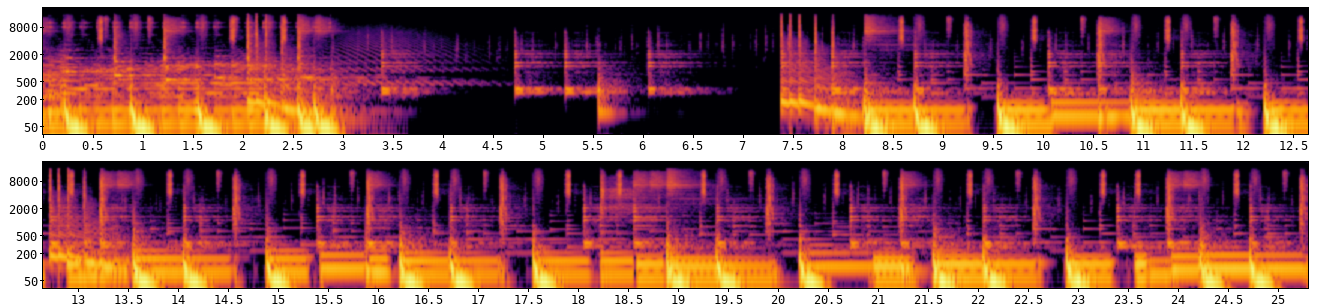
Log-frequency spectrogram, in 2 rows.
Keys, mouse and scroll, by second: 0.2-0.7 scroll down 1, 1.0 scroll up 1, 1.8 click, 5.1 scroll down 1, 5.7 click, 6.2 scroll down 1, 6.8 scroll up 1, 8.4 Delete, 9.1 click, 9.5-10.2 scroll up 1, 10.2 click, 12.2 click, 14.4-14.8 scroll down 1, 15.1 click, 15.6 scroll up 1, 16.6 click, 17.8 ctrl+z, 18.0 click.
